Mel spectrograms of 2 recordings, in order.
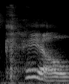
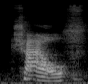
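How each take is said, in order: First: The name rhymes with pale. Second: The name rhymes with cow. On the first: The speaker calls it right. "It's Kale, like K A L E" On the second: The speaker calls it wrong. "it's not Chow, which is what I thought"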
